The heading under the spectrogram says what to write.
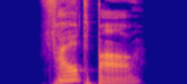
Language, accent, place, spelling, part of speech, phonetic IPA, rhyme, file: German, Germany, Berlin, faltbar, adjective, [ˈfaltbaːɐ̯], -altbaːɐ̯, De-faltbar.ogg
- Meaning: foldable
